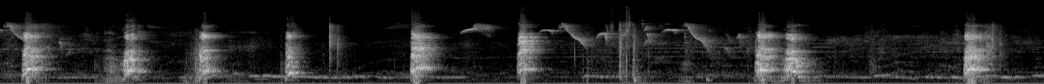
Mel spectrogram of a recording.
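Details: Pet dog barking at the owner's wife as if it does not recognise her: sharp, loud barks, singly and in pairs, about ten in ten seconds, with a steady low hum and short squeaky sounds between the barks.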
